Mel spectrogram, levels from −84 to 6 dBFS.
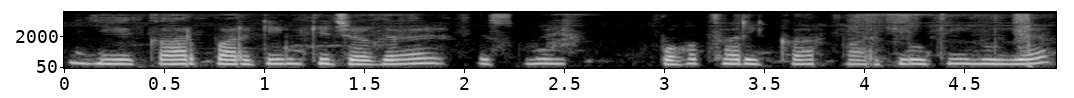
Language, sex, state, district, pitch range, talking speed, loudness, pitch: Hindi, female, Chhattisgarh, Bastar, 225-245 Hz, 170 wpm, -20 LUFS, 235 Hz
